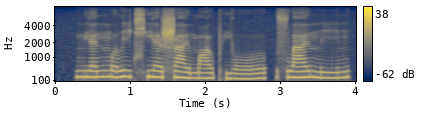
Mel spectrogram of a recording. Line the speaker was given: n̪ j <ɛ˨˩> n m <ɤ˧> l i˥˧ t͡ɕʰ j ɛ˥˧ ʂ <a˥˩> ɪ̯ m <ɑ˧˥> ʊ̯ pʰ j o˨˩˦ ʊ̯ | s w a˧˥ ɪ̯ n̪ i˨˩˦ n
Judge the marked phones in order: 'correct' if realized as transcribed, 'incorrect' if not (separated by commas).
incorrect, correct, correct, correct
